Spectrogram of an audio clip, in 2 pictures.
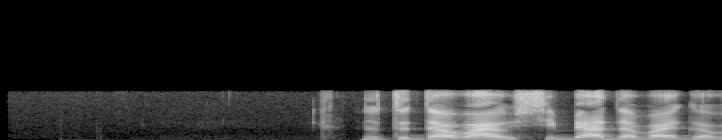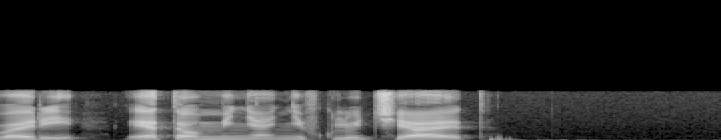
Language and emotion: Russian, angry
